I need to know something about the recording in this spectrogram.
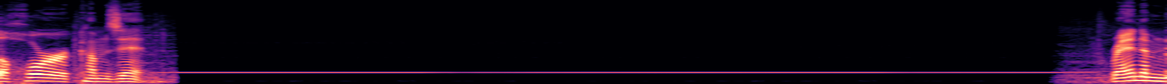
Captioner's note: quiet sustained hum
